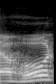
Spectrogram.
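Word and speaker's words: whole: you have wasted the होल of your life तब तुमने है ना यू हैव वेस्टेड आपने बर्बाद कर दिया है द होल डब्लू साइलेंट है केवल होल ये होल यानी छेद था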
